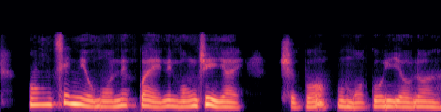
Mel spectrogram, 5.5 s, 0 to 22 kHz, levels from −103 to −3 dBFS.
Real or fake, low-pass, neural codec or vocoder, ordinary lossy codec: fake; 7.2 kHz; codec, 16 kHz in and 24 kHz out, 0.9 kbps, LongCat-Audio-Codec, four codebook decoder; none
